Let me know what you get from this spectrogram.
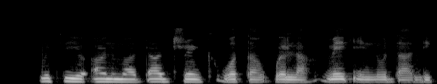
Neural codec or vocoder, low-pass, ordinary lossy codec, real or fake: none; 5.4 kHz; none; real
